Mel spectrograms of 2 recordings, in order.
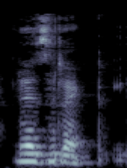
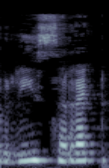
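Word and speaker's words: resurrect: अब इसकी pronunciation रेजरेक्ट है, फिर से जीवित होना, लेकिन प्रोनाउंसिएशन अगर हम इसको ट्रिक करेंगे, ट्रिक के लिए हम इसको रीसरेक्ट पढ़ेंगे, क्योंकि जब भी हम इसको देखते हैं तो हमें री और सरेक्ट की हमें एकदम से माइंड में आता है, तो हम इसको रीसरेक्ट पढ़ेंगे, लेकिन इसकी प्रोनाउंसिएशन है रेजरेक्ट।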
